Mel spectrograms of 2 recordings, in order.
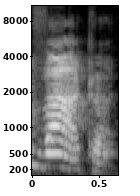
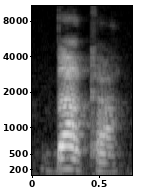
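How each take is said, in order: First: The word begins with a buzzing v sound. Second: The word begins with a lip b sound. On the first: The speaker calls it wrong. "Eu não vou falar vaca" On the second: The speaker calls it right. "a letra V em espanhol vai ter o sonzinho da letra B"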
